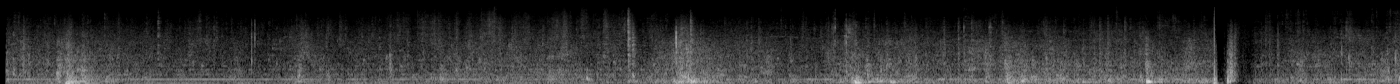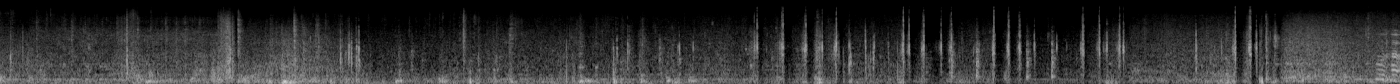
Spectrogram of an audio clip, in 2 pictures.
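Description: Steady rumbling noise in a boat's cabin, with a faint low hum through the first half, broken by many scattered knocks and clatters; a quick run of clicks and rattles comes in the last few seconds.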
